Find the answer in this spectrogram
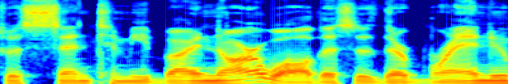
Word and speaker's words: Nahvalur: you think is it navalure or is it still narwhal so I did confirm different spelling but you still pronounce it narwhal because I've heard both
